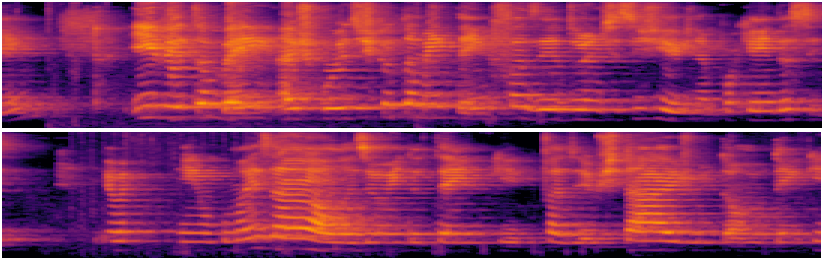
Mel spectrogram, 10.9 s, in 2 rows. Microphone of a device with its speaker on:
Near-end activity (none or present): none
